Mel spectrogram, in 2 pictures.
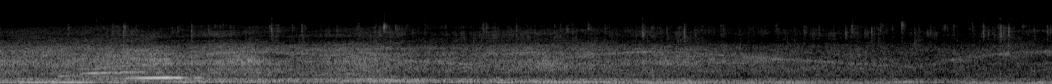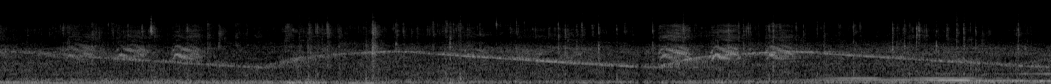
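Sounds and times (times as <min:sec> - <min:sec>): siren-like wailing tone: 0:00.0 - 0:21.0
crows cawing: 0:11.0 - 0:12.8, 0:17.0 - 0:20.2.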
